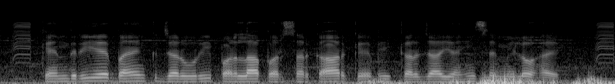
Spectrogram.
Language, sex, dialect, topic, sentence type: Magahi, male, Southern, banking, statement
